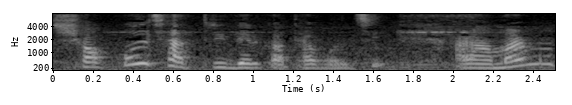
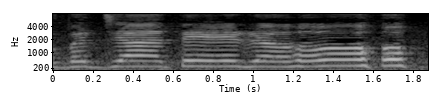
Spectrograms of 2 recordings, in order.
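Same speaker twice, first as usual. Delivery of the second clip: "বাজাতে রহো" very slow, each syllable stretched in a wailing call; slow drawn-out blessing; much slower than usual. Shown as a demonstration. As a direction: drag out "বাজাতে রহো" like a mock chant. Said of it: "ওরকম আস্তে আস্তে বলবো". ("বাজাতে রহো" খুব আস্তে আস্তে টেনে টেনে বলা)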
